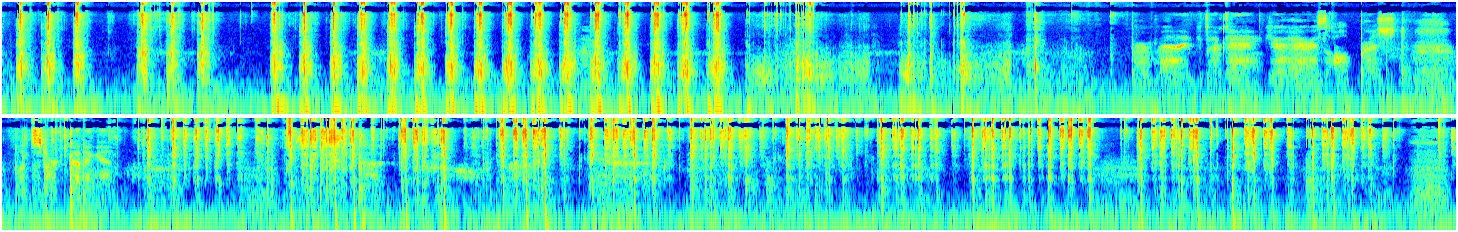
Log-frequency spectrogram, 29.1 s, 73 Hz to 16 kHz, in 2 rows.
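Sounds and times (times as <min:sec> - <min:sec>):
soft irregular scratching: 0:00.6 - 0:14.0, 0:14.8 - 0:29.0.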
